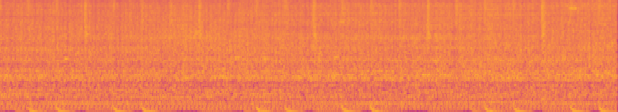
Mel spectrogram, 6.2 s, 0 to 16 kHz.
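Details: Second-hand Snapper Pro SW30 52-inch mower with a Kawasaki 651V twin, after a full tune-up service: steady, even speed with a smooth firing beat, no misfire, knock or surging; sounds healthy.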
